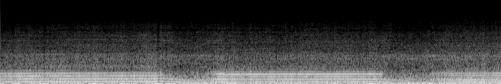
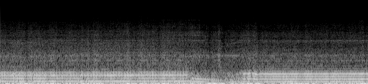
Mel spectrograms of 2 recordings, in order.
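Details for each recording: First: Repaired, previously crashed 2023 Kawasaki ZX10R on its first road test: clean, steady engine note, revs dipping and recovering smoothly; the slight resonance heard just below 4000 rpm is gone, and it runs normally. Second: 2023 Kawasaki ZX-10R, repaired after an accident, on its first road test: steady engine drone that dips and climbs with revs, booming resonance just under 4000 rpm, clearing at other revs; cause unknown.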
